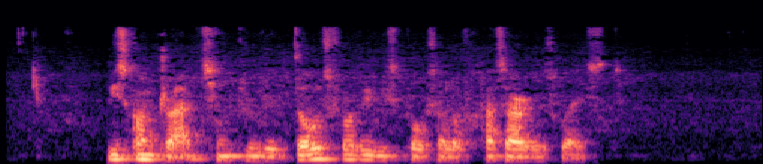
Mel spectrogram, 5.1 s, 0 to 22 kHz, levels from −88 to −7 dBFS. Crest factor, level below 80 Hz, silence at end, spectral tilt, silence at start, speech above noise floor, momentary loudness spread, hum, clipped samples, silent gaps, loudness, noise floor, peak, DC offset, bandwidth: 20 dB; -58 dBFS; 1.05 s; -6 dB/octave; 0.2 s; 40 dB; 18 LU; none; under 0.1%; none; -21 LUFS; -60 dBFS; -2 dBFS; under 0.1%; 11.5 kHz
